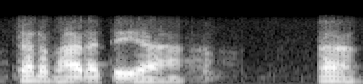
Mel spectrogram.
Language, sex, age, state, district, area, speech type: Sanskrit, male, 18-30, Telangana, Mahbubnagar, urban, conversation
